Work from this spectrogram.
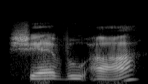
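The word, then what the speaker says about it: שבועה: So Shavu, this is a soft vet. This is a vet. Instead of a bet, it's a vet.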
